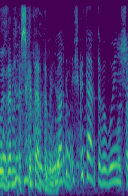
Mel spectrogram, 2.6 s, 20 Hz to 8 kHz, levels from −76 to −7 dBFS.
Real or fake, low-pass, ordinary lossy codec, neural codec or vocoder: real; 7.2 kHz; none; none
